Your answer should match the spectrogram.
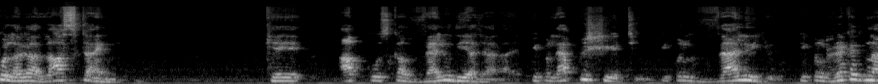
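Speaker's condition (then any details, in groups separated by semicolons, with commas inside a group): No condition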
